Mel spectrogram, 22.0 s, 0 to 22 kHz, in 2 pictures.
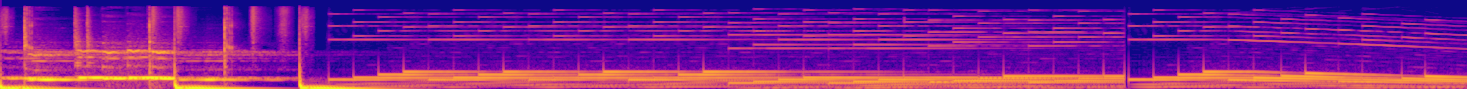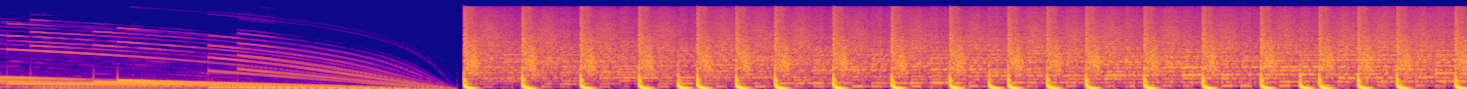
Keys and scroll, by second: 3.6 alt+a, 9.9 n, 10.1 e, 10.2 t, 10.7 Return, 15.6 Tab, 18.1 Tab, 19.0 alt+a.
